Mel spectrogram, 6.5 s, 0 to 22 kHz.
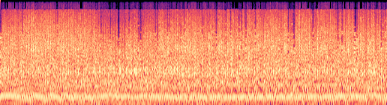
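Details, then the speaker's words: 1995 Harley Sportster 1200 after carburetor rebuild, riding: steady, even V-twin drone dropping smoothly in pitch as revs fall, no popping on decel; formerly died at idle and backfired through the carb. "alright so the bike ran really well actually went through all the gears just about half mile down the road or so and turned around went through all the gears when you let off the throttle doesn't pop anymore"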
